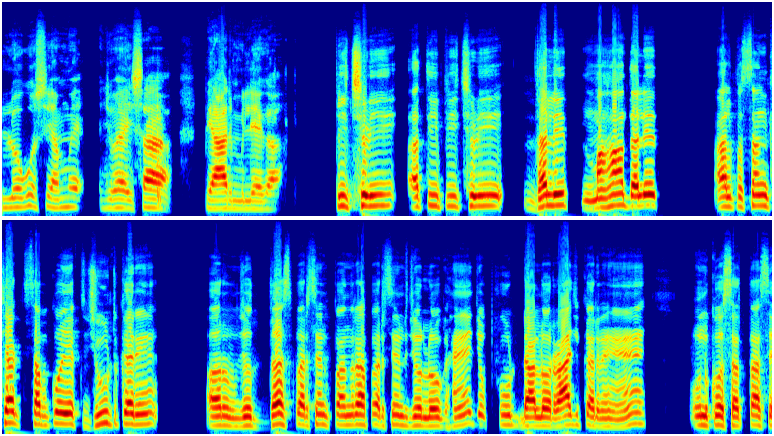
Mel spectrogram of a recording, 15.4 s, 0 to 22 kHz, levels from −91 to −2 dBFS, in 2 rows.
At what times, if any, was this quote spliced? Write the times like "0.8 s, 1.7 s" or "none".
2.9 s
